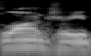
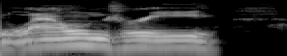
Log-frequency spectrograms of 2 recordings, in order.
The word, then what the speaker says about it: Laundrie: Yes, I know his name is pronounced Laundrie, but fuck that guy, and I call him and his family Laundrie out of just sheer disrespect.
